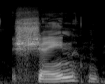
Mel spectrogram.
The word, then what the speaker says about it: Schoen: It's Schoen, but it's supposed to be Schoen with an umlaut right. – In German.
